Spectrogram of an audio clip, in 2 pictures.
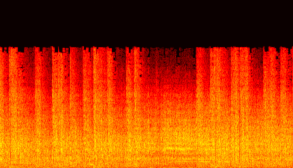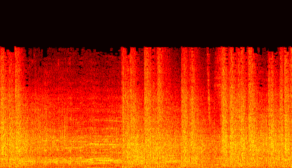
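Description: Fireworks shells bursting in quick succession, a dense run of bangs and crackles with hardly a gap between them.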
